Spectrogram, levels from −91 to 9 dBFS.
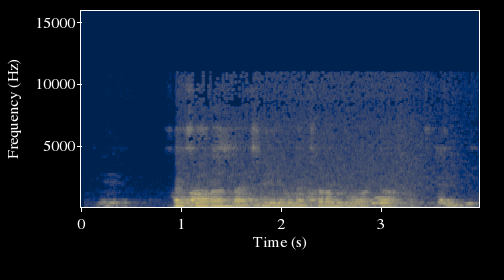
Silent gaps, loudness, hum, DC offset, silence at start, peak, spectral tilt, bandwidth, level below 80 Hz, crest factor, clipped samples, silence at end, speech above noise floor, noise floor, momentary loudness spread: none; -22 LUFS; none; under 0.1%; 0.2 s; -4 dBFS; -8 dB/octave; 11.5 kHz; -42 dBFS; 18 dB; under 0.1%; 0 s; 31 dB; -52 dBFS; 23 LU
